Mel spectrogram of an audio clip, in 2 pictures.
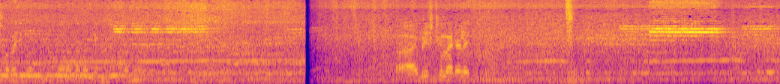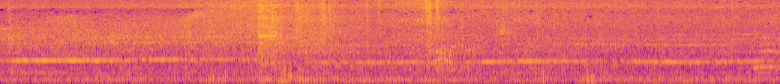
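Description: Wheels hiss and splash along a wet road.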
